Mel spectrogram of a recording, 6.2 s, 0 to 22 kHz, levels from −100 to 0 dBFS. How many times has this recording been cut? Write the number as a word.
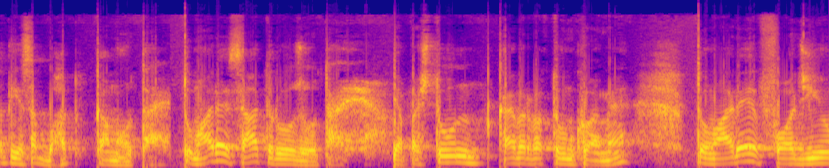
two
